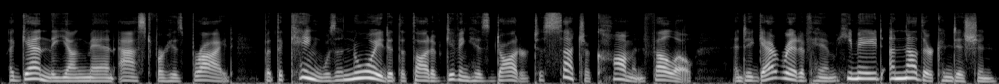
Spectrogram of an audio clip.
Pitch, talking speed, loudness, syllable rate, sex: 195 Hz, 210 wpm, -18 LUFS, 5.2 syllables/s, female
